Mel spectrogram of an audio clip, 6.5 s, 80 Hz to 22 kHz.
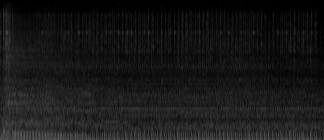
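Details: GatorTail 35GTR mud motor, hot, with Backwater Performance Systems exhaust, baseline before carb, intake and exhaust upgrades: quick, even thumping beat at idle and through light revs, smooth with no knocks or misses.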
